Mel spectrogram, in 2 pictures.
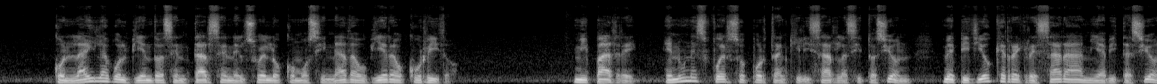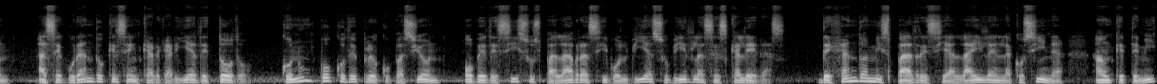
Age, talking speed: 50-69, 160 wpm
